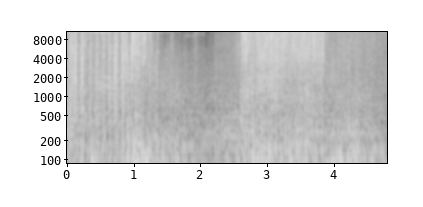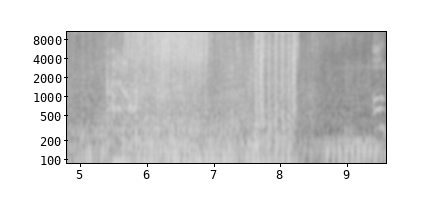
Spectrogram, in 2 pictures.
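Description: Loud, sustained automatic gunfire in Call of Duty: Modern Warfare, long rattling bursts with booming impacts, broken by brief lulls before the shooting resumes.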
